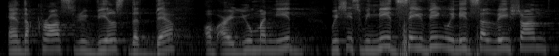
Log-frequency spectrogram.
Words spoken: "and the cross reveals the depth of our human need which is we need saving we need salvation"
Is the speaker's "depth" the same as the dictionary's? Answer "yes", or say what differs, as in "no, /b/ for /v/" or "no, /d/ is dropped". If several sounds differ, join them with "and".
no, /p/ is dropped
